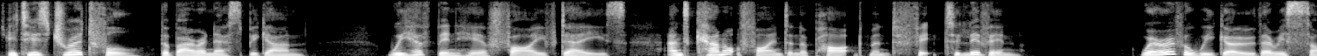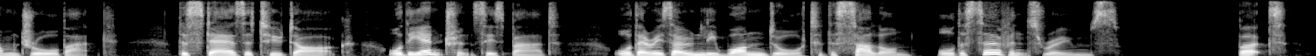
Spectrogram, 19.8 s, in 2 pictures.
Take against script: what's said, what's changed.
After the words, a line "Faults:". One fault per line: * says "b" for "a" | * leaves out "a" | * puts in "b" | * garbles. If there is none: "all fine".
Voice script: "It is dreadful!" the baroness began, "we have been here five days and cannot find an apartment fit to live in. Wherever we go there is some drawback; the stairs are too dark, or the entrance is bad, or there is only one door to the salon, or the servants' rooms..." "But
"It is dreadful!" the baroness began, "we have been here five days and cannot find an apartment fit to live in. Wherever we go there is some drawback; the stairs are too dark, or the entrance is bad, or there is only one door to the salon, or the servants' rooms..." "But
Faults:
all fine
